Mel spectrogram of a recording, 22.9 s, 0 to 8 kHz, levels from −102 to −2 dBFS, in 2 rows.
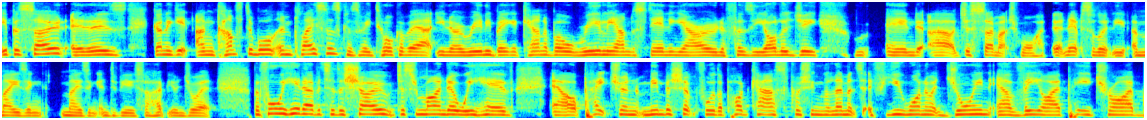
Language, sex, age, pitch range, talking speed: English, female, 40-59, 175-210 Hz, 180 wpm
